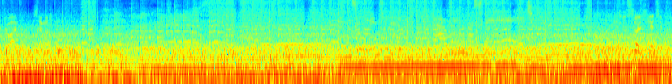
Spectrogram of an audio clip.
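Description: A car drives a winding road through corners and an S-bend on a cold day, its steady engine drone close and loud throughout, with pitch shifting between gears. Wind and road roar sit underneath, and a voice talks over the engine.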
